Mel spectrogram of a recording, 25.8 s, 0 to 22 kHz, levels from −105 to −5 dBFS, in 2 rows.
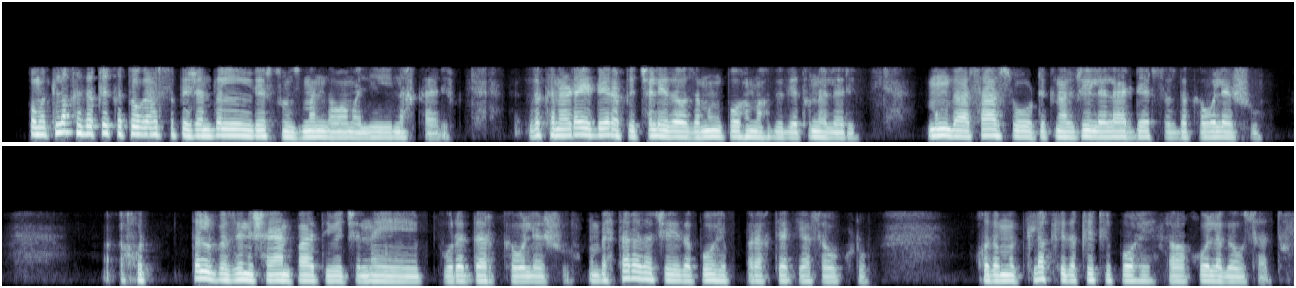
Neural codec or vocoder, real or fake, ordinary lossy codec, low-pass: vocoder, 24 kHz, 100 mel bands, Vocos; fake; AAC, 32 kbps; 3.6 kHz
